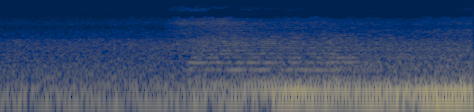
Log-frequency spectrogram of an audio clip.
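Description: Semi-trailer truck's diesel engine rumbling, growing louder as the truck pulls past; a steady higher tone joins about a second in.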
